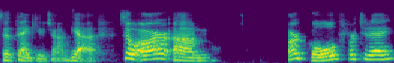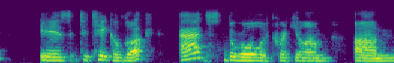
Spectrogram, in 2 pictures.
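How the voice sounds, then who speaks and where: Woman in a New York accent, medium pitch, lively intonation, very slow pace and long, frequent pauses. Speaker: education author and curriculum consultant. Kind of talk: webinar presentation.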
